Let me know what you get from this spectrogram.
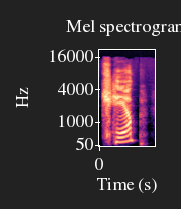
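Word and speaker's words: CAAMP: They're a band called Camp that is spelled with two A's and apparently all caps. Not that the caps necessarily matter, but C-A-A-M-P.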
